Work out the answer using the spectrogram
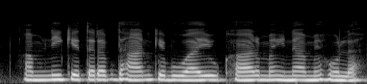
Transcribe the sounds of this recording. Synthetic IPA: əmniket̪əɾəpʰd̪ʱaːnkebuaːiʊkʰaːɾməɦinamẽɦoːlaː

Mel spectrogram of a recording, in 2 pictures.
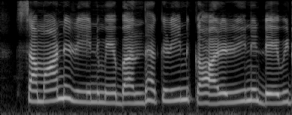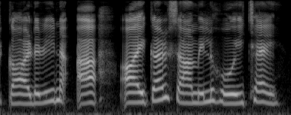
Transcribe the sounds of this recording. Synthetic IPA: səmanɾinmebənd̪ʱəkɾinkaɖɾinɖeʋiɖkaɾɖɾina | ajkəɾsamilɦojt͡ʃʰɛ

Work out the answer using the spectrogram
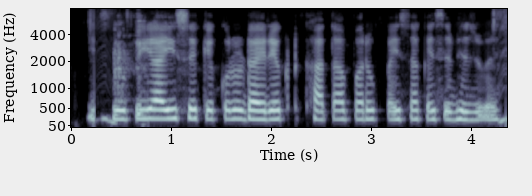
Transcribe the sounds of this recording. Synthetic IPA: joːpiaːisekekɾoɖaːɪɾekʈkʰaːt̪apəɾpəɪsakəɪsebʱeːd͡ʒbɛ̰

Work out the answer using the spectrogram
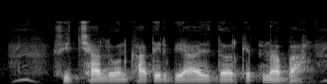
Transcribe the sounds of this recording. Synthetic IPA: ʃitːʃʰaloːnkʰaːt̪iɾbjaːd͡ʒd̪ɔɾket̪naba

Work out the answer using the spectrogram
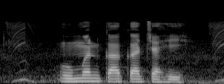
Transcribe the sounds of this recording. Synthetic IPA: umənkakat͡ɕaɦi

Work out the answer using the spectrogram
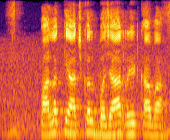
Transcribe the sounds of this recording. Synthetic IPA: paːləkːeaːd͡ʒkəlbɐd͡ʒaːɾːeːʈkabaː

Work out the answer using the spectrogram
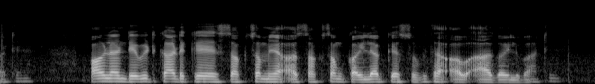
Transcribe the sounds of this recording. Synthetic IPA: aʈʰe | ɔlə̃ɳɖɖebʱiʈkaɾɖkesəkt͡ʃʰəmjaʔə̰səkt͡ʃʰəmkəɪləkːesubid̪ʱa̰ʔə̰ba̰ɡəɪlba̰ʈʰe

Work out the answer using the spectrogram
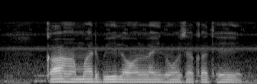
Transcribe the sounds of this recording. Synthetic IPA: kaɦəməɾbʱilɔːnlaɪnɦos̬əkət̪ɦe

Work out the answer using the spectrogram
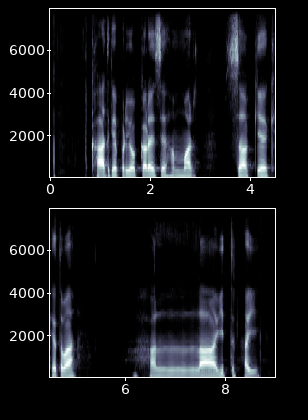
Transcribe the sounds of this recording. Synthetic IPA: kʰaːd̪kepɾəjoːɡ̚kəɾɛseɦəmːəɾ | səɦkekʰeːt̪wa | hə̰ | laɪt̪həi

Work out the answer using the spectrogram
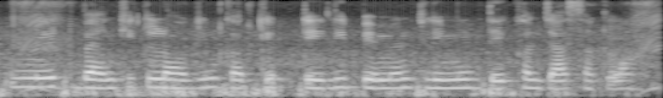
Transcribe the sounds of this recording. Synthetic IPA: neːʈbɛ̃ːŋkɪ̃klɔːɡɪnkɐɾkeʈeːlipeːmə̃ɳʈlɪmɪʈ̚d̪eːkʰəld͡ʒaːsɐklaːɦ

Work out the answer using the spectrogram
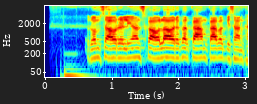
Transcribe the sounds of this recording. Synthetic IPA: ɾoːmsaɔːɾelijaːnskaoːlaɔːɾeːkəɾkaːmkaːbəkɪsaːnkʰa

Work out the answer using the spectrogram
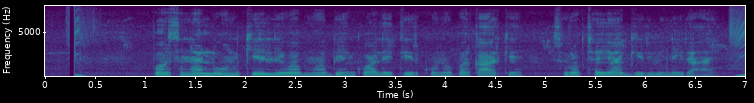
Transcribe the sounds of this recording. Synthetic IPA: pəɾsnəlːoːnkeleːʋəbmãbɛ̃ŋkʋaːlet̪iɾkoːnõpəɾkaːɾke | sʊɾəkt͡ʃʰajaɡɪɾwinɐɦĩɾəɦa

